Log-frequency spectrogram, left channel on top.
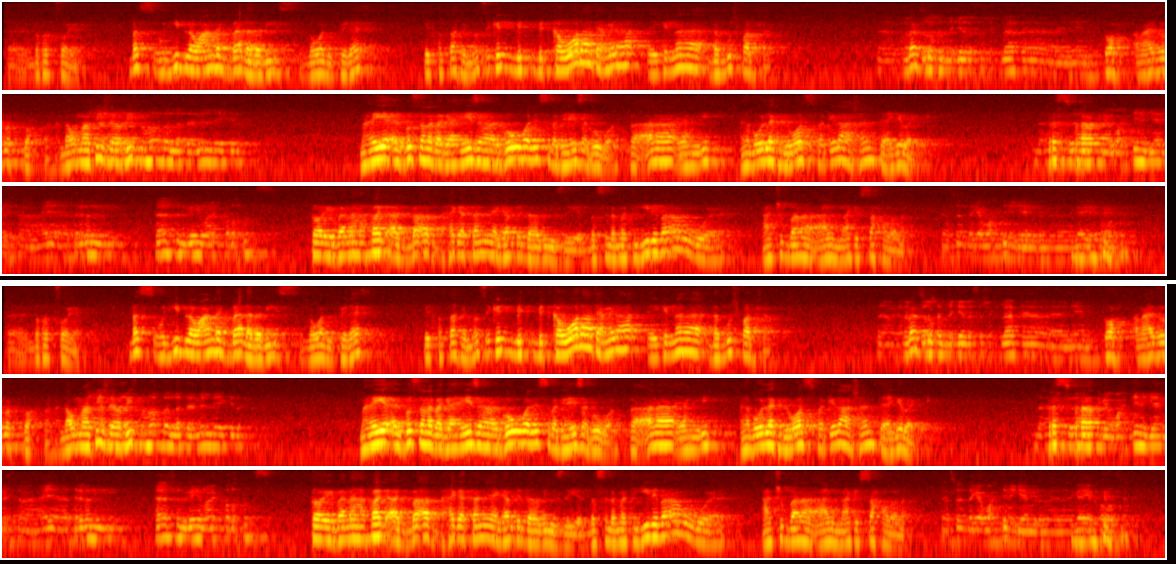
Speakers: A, on the right (about 30°); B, on the right (about 50°).
A: البطاطساية بس وتجيب لو عندك بقى دبابيس اللي هو الفراخ بتحطها في النص كن بت... بتكورها تعملها كأنها دبوس فرخة
B: انا ما جربتهاش
A: بس مم.
B: قبل كده بس شكلها حاجة جامد
A: تحفة انا عايز اقول لك تحفة لو
B: ده
A: ما
B: اللي
A: فيش
B: هتعملها
A: دبابيس
B: لي النهارده ولا هتعمل لي إيه كده
A: ما هي بص انا بجهزها جوه لسه بجهزها جوه فانا يعني ايه انا بقول لك الوصفه كده عشان تعجبك
B: ده انا
A: بس
B: كده
A: ف
B: انت جوحتني جامد انا عاي- انا تقريبا هقفل وجاي معاك خلاص
A: طيب انا هفاجئك بقى بحاجه تانية جنب الدبابيس ديت بس لما تيجي لي بقى وهتشوف بقى انا عامل معاك الصح ولا لا
B: <laughs> ده أنت- ده جوحتني جامد انا جاي
A: <laughs>
B: خلاص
